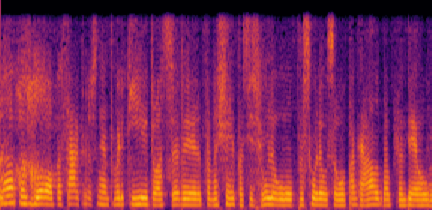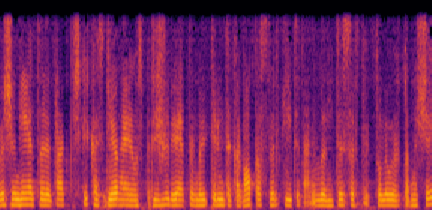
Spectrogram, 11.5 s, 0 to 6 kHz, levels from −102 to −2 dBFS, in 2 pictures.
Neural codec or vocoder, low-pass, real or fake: codec, 16 kHz in and 24 kHz out, 0.6 kbps, FireRedTTS-2 codec; 5.4 kHz; fake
